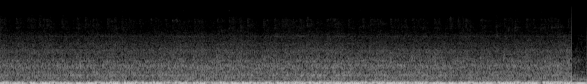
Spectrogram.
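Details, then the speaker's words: 1962/1963 Maserati Sebring 3500 GTI with Lucas fuel injection, started after an oil and filter change because excess fuel had diluted the sump oil. A deep, even six-cylinder rumble with no misfire or knock; immediate oil pressure, no smoke, running normally. "Oil pressure is immediate and no smoke, which means the engine is healthy. Looks good."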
